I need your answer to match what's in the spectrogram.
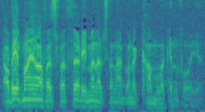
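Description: An actor playing a stern, calm frontier marshal in a 1950s radio drama, speaking in a level, unhurried and commanding way, heard as an old radio show broadcast. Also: male voice, low-pitched, over loud music. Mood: firm.

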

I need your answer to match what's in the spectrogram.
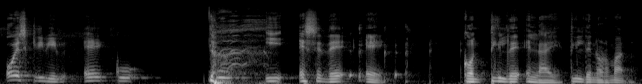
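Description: A man with a mid-pitched voice chatting on a podcast. He explains things step by step in a playful, easygoing way. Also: lively intonation, takes it slowly. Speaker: podcast co-host. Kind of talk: casual chat.

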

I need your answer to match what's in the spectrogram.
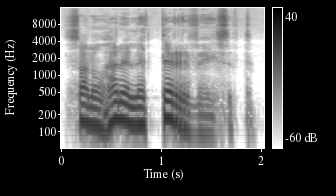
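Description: A calm, prophetic old man of the northern wilds, speaking in measured, solemn lines, as an audiobook narrator puts him on. His delivery is grave and unhurried, recorded close and dry with no room sound. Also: mid-range voice, no room sound, lightly acted. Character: mysterious calm older Lapland man, prophetic.

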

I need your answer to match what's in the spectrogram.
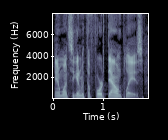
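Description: A man's voice: mid-range voice, lively intonation, a little fast, dry recording, clean studio sound. Rambling man chatting about football. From Minnesota. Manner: rambling, restarts often, laughs easily. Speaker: podcast co-host. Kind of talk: casual sports chat.

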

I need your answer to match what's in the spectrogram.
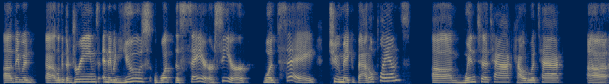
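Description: Bright-voiced woman telling casual stories. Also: mid-range voice. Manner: chatty, informal, swears freely. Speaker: podcast guest. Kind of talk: casual chat, animated storytelling.

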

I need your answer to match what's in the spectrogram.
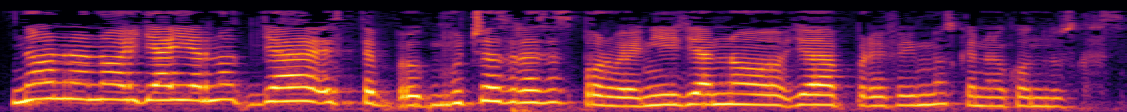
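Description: Bit part: a woman doing a dismissive event staffer, shrill and high. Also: fairly quick. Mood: scolding. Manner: brusque, dismissive. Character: curt female event staffer dismissing the host.

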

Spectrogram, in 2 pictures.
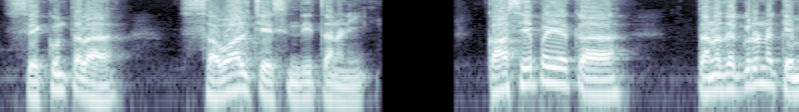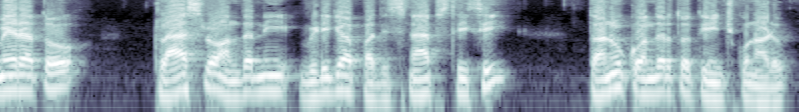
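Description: A man tells a story aloud in a scripted narration. His husky voice lifts and sinks with the action. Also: medium pitch, lively intonation, normal speed, long pauses.

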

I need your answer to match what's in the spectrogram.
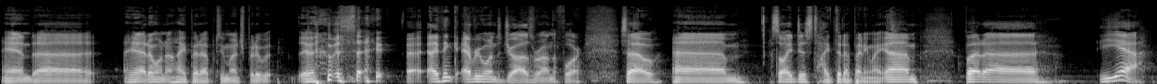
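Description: A man hosting a casual comedy podcast in a halting, chuckling delivery. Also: on the low side, animated, clean tone. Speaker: podcast host.

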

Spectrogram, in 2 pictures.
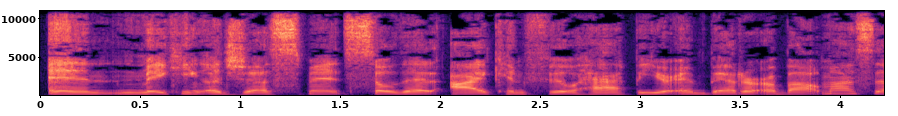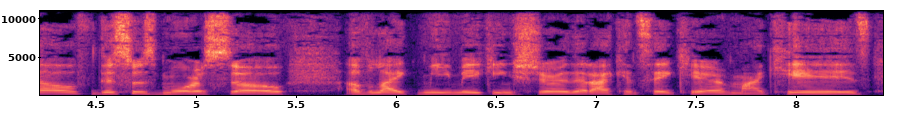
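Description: A woman's voice: on the low side, steady tone, normal speed, few pauses, no echo. Casual woman podcaster, very dry closet sound. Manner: chatty, informal, laughs while talking. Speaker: podcast host. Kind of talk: casual solo podcast talk. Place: recorded inside a closet.

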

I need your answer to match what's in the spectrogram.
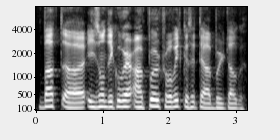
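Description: A man's voice: fairly high pitch, fairly even intonation, moderate pace, close to an everyday voice. A man voicing a boastful American who drops English words into his rambling French. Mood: fond.

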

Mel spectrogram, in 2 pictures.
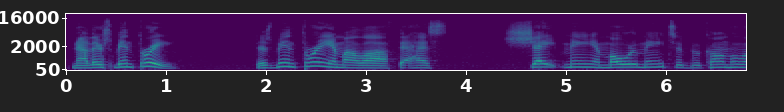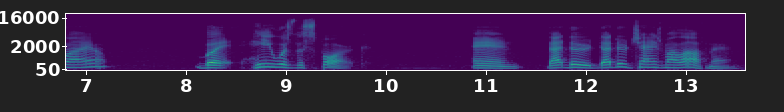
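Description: Guy, coach, swears a lot telling his story, kinda high voice, real clean and smooth. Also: slow. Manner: storytelling, retells conversations with swearing. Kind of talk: casual podcast chat.

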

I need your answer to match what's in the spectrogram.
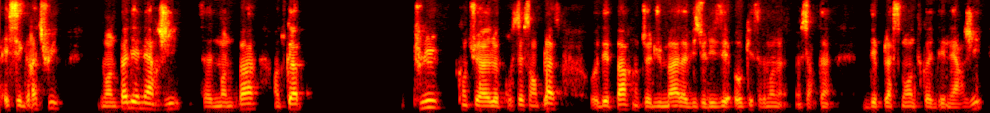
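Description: A man's voice: mid-range voice, mellow, slightly rough, dry recording, dull audio. A man with a French accent, a personal development coach, talking casually and hesitantly with many fillers and restarts. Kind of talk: casual live discussion.

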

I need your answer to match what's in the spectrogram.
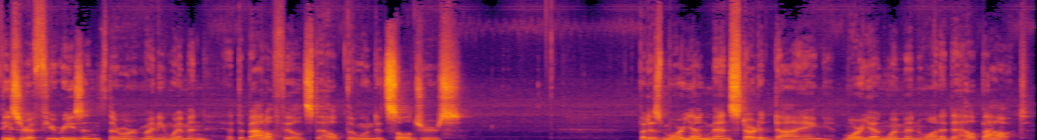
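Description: A man narrating a scripted history story for children, gently and clearly explaining as he speaks to the listener, as a storytelling host. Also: fairly high pitch, animated, normal speed. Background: background music.

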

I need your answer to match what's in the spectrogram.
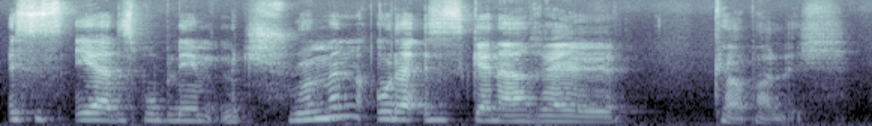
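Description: Woman, podcast host, low-pitched, bright tone, supportive casual chat. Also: normal speed. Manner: supportive, frequent short agreements, restarts.

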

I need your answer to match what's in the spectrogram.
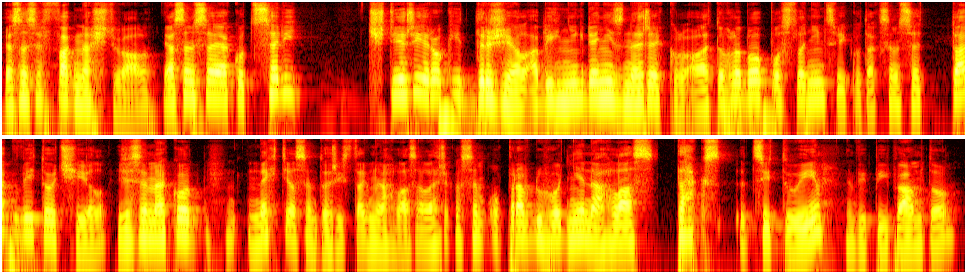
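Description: A young man co-hosting a podcast, telling an annoyed story in casual chat. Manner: animated storytelling, mimics others in high voice. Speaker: podcast co-host. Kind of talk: casual ranting anecdote.

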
